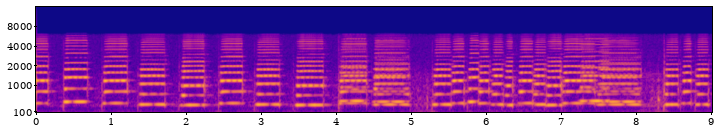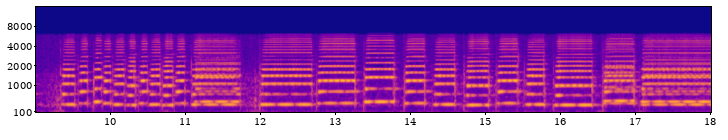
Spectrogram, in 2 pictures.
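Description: Hohner Corona II Classic diatonic button accordion tuned in G, played slowly: a melody in short, separated notes, with quicker runs of notes about a third of the way in and again just past the middle.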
